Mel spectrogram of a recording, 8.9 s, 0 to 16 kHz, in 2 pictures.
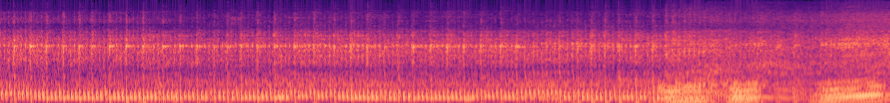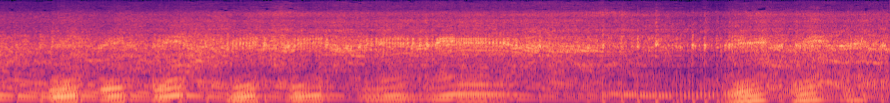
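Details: Husqvarna 235 X-Torq two-stroke chainsaw, revived after sitting in a snow bank, primed with only a little fresh fuel: idles with a rapid, steady burble, then revs up and down cleanly through throttle blips; running normally.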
